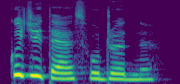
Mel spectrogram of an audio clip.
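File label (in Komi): кыдзи тайӧс вуджӧдны, Komi, female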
